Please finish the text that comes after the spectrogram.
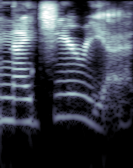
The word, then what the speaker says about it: Nigeria: noticeable and also um in English uh we pronounce I I know this is uh more closer to your country but we say Nigeria in English so we say the N instead of yeah just a different pronunciation there okay so number 10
